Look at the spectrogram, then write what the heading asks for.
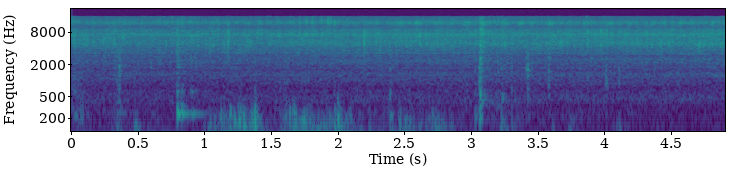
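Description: Vegetables frying in oil in a metal kadai over a wood fire, a faint steady sizzle. A few soft low knocks come in the first two seconds, and there is a sharp click about three seconds in.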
